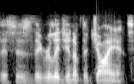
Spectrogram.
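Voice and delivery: ordinary delivery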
